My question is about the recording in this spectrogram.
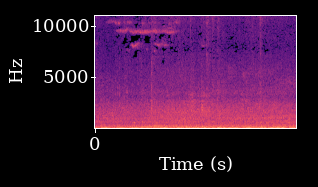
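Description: City street traffic noise: a steady wash of vehicle sound with a deep, uneven rumble.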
